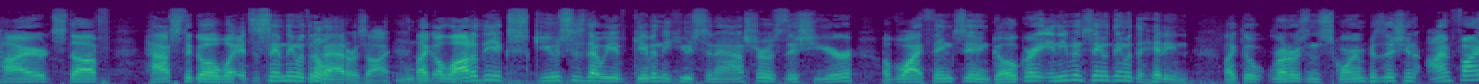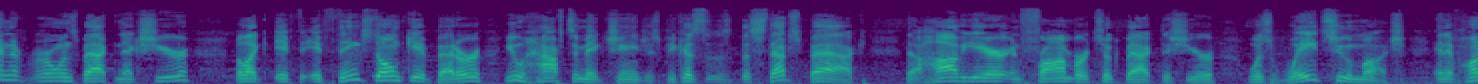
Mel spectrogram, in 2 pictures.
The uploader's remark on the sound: LIVE from The Tailgate!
